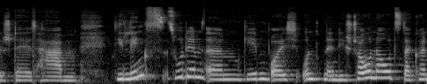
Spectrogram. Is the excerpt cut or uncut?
cut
